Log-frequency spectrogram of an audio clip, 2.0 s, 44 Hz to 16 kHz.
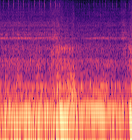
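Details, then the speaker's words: BMW E30 with hard-starting/flooding issues, cold idle wavering, rising and dipping every second with stumbles, later loping; goes away when warm and smooths under load; cause unknown: surging idle. "Here it kind of sounds like it's surging a little. So if anybody knows what would cause that, it's like it's stuttering, like up, and like it's got a"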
